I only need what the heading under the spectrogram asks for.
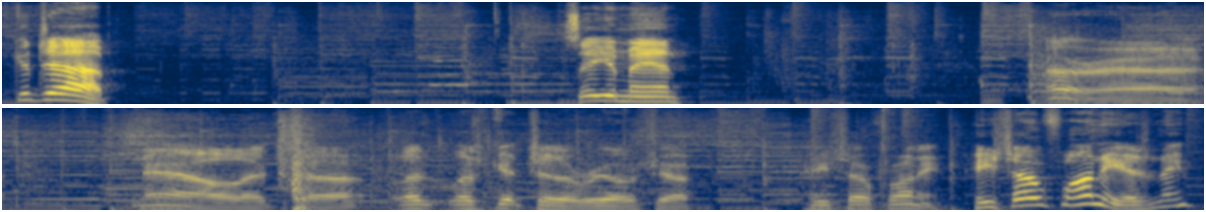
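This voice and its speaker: A man's voice: medium pitch, animated, slow, pauses often, a bit bright, soft background music. A man hosting a livestream in a casual, chatty, jokey way, talking straight to his viewers. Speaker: live stream host.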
